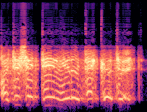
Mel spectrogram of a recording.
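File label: Turkish player friendly fire, mood high, speech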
